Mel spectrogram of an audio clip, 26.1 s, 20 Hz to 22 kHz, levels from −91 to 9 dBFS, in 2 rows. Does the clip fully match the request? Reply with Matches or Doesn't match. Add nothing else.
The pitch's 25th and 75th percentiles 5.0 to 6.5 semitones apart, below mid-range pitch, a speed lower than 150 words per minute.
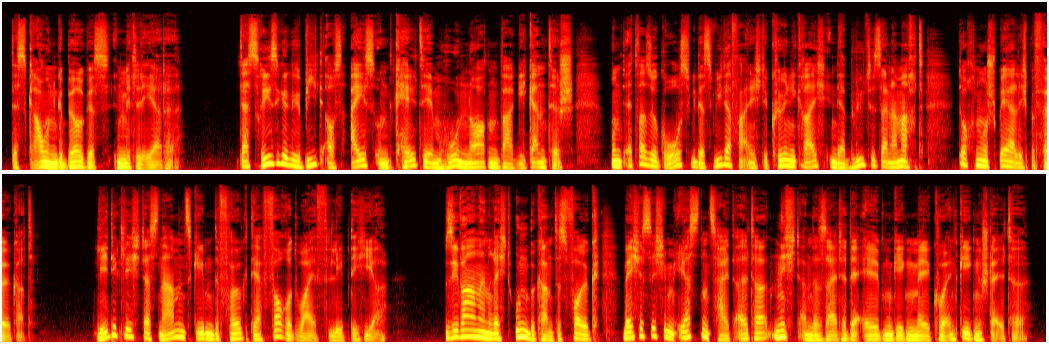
Matches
